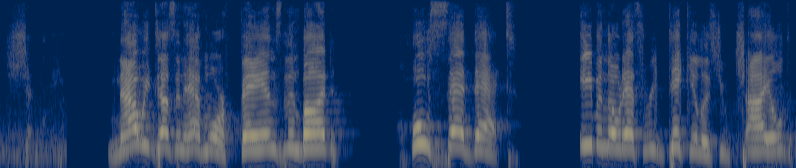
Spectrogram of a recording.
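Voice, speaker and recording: Slow but lively in intonation, a very high, slightly bright male voice belongs to a man in his fifties who runs a boxing channel. He's in a heated live argument, insulting and scolding a caller and saying the same things over and over.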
